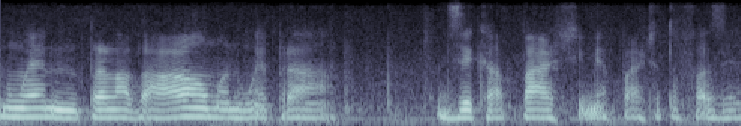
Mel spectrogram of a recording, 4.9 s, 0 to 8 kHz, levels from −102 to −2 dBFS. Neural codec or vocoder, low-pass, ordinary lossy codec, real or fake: none; 7.2 kHz; Opus, 16 kbps; real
